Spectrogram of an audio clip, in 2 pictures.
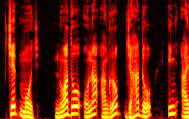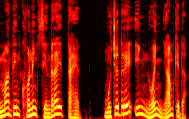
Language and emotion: Santali, surprised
